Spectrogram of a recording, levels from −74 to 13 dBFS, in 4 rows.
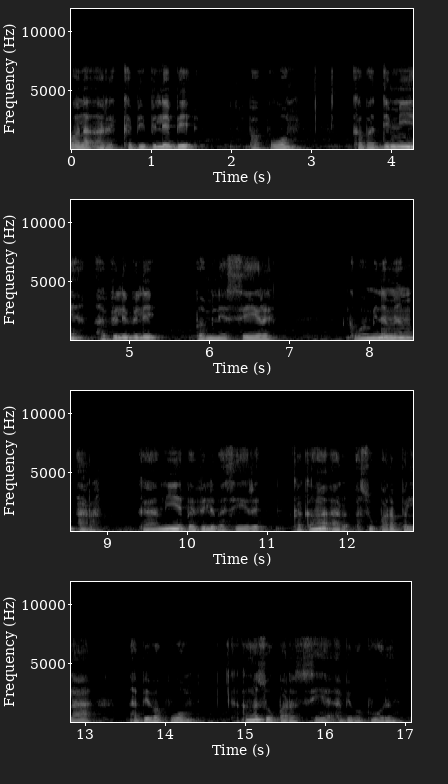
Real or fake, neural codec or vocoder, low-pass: real; none; 7.2 kHz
